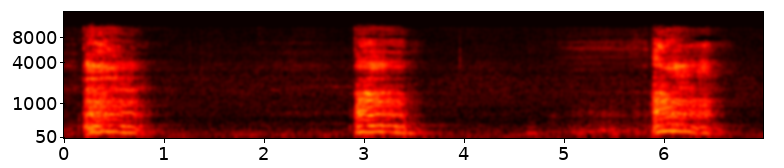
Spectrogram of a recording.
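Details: Dog coughing at a veterinary clinic: three harsh, honking cough bursts about three seconds apart, with quiet room noise between.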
